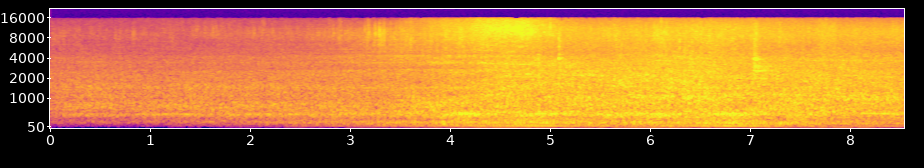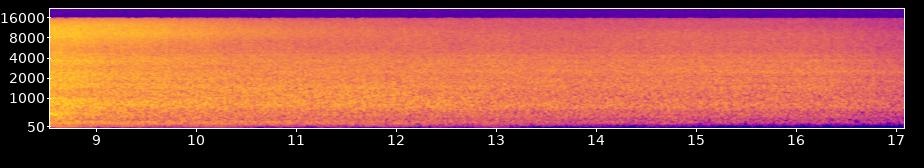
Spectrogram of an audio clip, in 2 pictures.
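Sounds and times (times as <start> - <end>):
diesel train passing: 0.2 - 12.2.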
